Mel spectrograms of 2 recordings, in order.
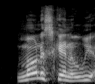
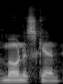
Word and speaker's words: Måneskin: Måneskin, I was looking at their appearance on the Ellen DeGeneres show, and she pronounced it like that. So, going with the Ellen pronunciation of Måneskin.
